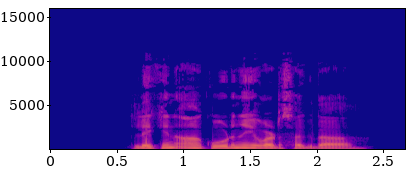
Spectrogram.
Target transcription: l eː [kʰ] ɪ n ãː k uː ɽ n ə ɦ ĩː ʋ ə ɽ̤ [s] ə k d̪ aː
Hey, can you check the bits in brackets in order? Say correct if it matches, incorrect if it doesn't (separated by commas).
incorrect, correct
